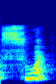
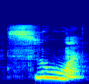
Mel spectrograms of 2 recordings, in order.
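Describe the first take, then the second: First: Said in the usual way. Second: Soin higher, with S and OU stretched into IN; drawn-out word. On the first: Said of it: "avec le mot soin". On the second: Shown as a demonstration. Teacher sounding out soin for pupils, drawn out. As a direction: draw Soin out as one long syllable. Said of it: "une seule syllabe à nouveau".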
